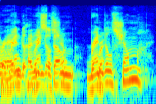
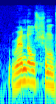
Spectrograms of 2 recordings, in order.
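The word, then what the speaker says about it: Rendlesham: Uh Rendlessham R N D L E S H A M Rendlessham Forest.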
